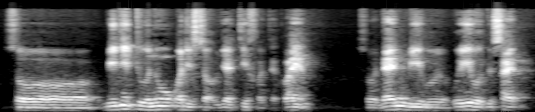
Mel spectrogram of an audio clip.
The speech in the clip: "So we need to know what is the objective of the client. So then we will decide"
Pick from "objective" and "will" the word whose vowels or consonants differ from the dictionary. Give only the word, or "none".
objective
